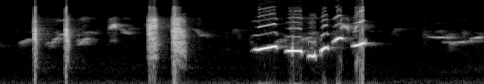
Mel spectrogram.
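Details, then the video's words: White-rumped shama singing loudly at a backyard trapping site. A few sharp harsh notes, then a fast run of ringing whistled notes stepping up and down, ending in a faint thin whistle. "Mikat Burung Murai batu,,Sudah gacor dorrr"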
